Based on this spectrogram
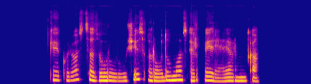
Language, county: Lithuanian, Marijampolė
